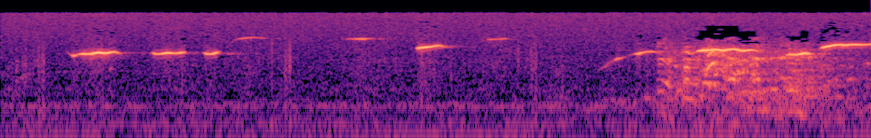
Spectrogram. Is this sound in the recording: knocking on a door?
no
